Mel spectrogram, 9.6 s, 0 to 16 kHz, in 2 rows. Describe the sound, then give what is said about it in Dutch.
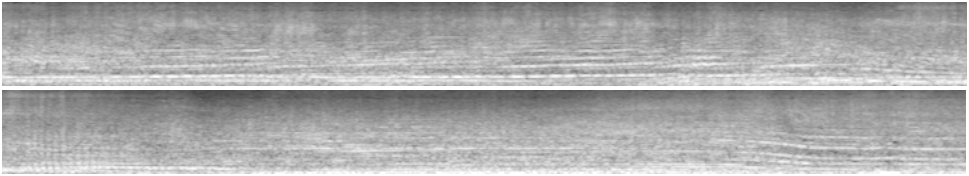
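Formula 1 race cars at the 2023 US Grand Prix, including Lewis Hamilton's Mercedes, give a loud, continuous high-revving engine scream whose pitch shifts up and down as the cars accelerate and lift. “Nou, voorlopig heeft hij het zwarte monster achter zich aan. Dat is Lewis Hamilton zijn Mercedes.”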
